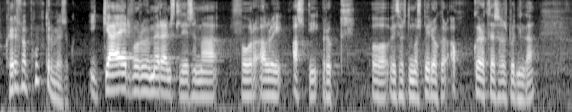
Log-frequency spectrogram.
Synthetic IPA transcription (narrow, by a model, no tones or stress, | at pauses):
kʰv̥ɛɾɪ̥sunapʰum̥t̪ʏɾmɛsɔkʰ | icaːjɾvɔwɾʏvʏmɛðrɛjnst̪lɪsɛmafoːwɾ̰ʔa̰lvɛɣa̰l̥t̪irʏklɔɣvɪ̰ðθʏɾ̥t̪ʏmaðspɪɾjaɔhkʏɾa̰whkʏɾat̪θɛsaɾaspʏt̪niŋka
